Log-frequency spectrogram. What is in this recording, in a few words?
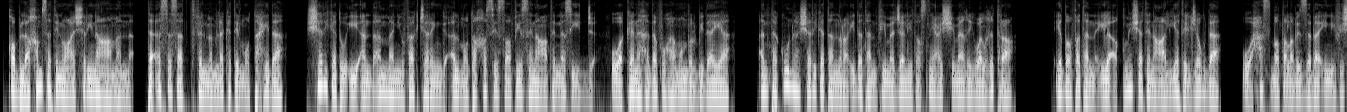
arabic corporate videos, arabic voice actors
